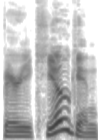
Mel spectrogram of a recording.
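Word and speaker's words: Barry Keoghan: his name wrong, but he pronounces it Barry Kyogan, but he's he's from Saltburn.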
